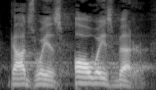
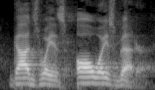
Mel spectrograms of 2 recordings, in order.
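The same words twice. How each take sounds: The two takes are said the same way.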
